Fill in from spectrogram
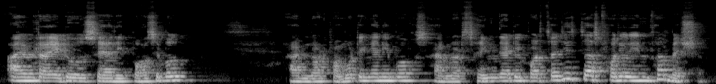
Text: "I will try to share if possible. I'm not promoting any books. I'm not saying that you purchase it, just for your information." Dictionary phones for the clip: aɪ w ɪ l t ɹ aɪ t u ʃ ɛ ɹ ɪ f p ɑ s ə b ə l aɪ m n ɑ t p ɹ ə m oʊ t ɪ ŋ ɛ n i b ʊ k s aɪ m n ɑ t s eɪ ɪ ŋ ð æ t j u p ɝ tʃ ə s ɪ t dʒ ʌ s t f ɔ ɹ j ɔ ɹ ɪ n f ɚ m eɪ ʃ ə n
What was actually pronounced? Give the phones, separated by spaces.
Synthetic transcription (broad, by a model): aɪ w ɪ l t ɹ aɪ t u s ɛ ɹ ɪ p ɑ s ə b ə l aɪ m n ɑ t p ɹ ə m oʊ t ɪ ŋ ɛ n i b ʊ k s aɪ m n ɑ t s eɪ ɪ ŋ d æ t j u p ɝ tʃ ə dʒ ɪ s dʒ ʌ s t f ɔ ɹ j ɔ ɹ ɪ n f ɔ m eɪ ʃ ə n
